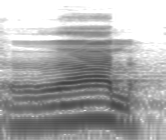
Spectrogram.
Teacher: زال آپ کی زبان تھوڑی سی باہر نکل کے دانتوں کی نوک کے ساتھ لگے تو بڑھے گا زال، تو یہ تھوڑا باریک ہوتا ہے۔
